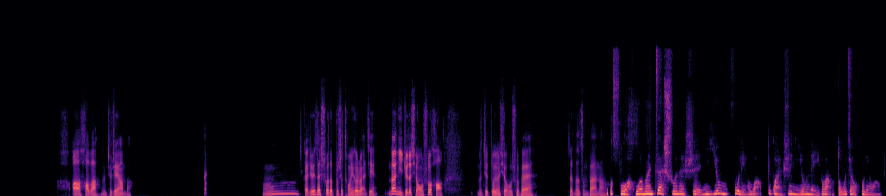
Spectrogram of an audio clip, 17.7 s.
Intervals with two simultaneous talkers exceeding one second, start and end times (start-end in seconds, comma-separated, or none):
none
